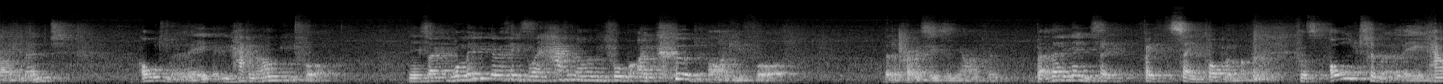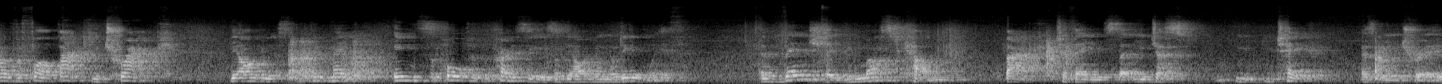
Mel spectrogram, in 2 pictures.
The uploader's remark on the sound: Audio from teaching delivered at Gimlekollen College, Norway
